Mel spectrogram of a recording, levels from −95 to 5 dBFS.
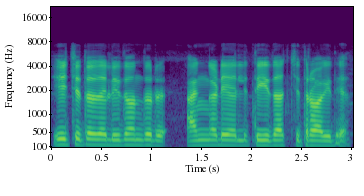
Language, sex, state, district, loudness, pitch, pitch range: Kannada, male, Karnataka, Koppal, -16 LUFS, 145 Hz, 140-150 Hz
